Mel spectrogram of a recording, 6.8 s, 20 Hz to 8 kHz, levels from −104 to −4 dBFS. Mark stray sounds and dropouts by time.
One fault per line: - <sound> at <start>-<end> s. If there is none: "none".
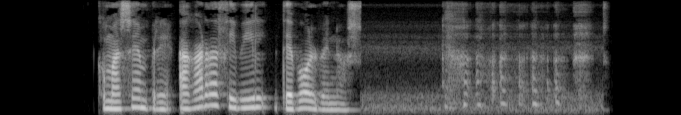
- laugh at 4.4-6.0 s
